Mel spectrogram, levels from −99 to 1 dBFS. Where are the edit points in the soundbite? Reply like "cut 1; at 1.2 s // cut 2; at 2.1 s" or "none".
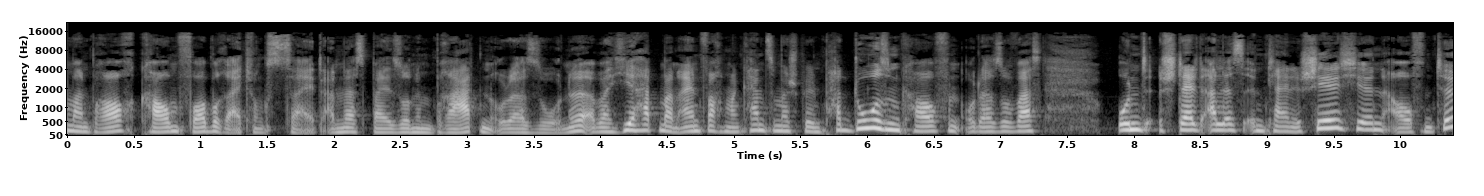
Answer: none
